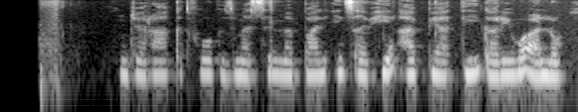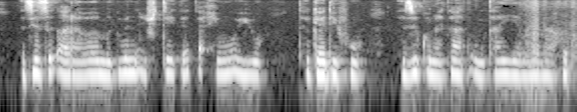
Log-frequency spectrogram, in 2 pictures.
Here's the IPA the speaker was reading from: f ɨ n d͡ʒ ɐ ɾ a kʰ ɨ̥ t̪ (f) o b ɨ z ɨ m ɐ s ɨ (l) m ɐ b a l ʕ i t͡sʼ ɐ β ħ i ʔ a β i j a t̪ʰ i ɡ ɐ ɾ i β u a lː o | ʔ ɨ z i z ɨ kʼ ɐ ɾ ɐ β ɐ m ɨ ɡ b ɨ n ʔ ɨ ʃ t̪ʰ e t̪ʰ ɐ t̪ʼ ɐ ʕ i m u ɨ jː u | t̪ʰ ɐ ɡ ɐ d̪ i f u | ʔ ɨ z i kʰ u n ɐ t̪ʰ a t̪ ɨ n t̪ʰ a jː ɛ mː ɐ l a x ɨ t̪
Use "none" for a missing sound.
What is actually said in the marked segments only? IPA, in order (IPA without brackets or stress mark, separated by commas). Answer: f, l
